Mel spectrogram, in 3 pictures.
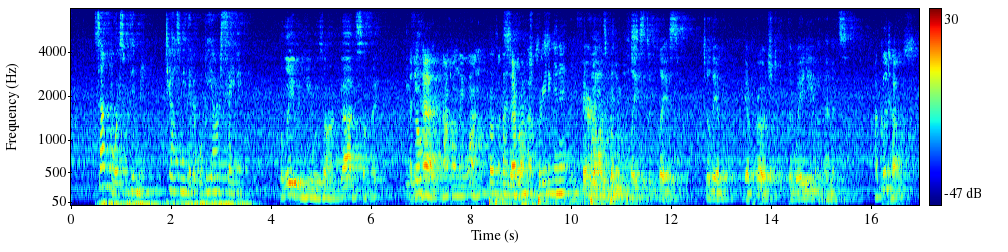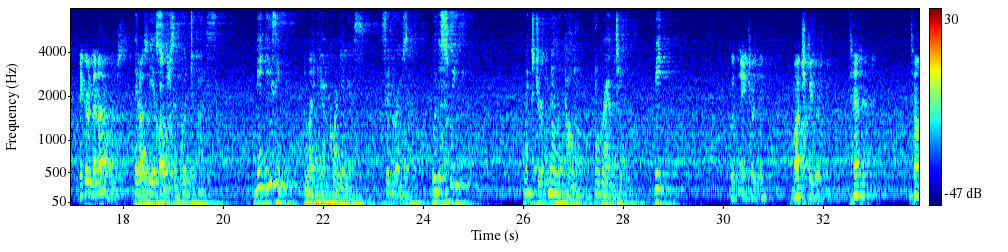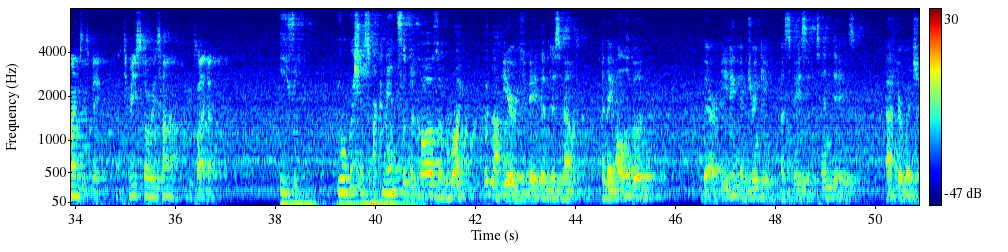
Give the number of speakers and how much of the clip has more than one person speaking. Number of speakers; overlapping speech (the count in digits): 5, about 10%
